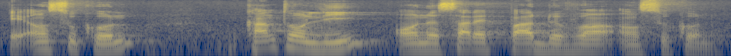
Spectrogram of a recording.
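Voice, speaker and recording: A man giving a Quran reading lesson in French, spelling out Arabic syllables slowly and repeating them one by one. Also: mid-range voice. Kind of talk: slow step-by-step reading lesson.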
